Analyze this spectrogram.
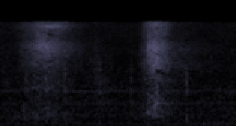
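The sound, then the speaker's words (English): A soft, muffled sneeze: two short breathy bursts about a second apart, the second a bit sharper, over a faint steady hum with no talking. “Bless you.”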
